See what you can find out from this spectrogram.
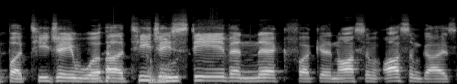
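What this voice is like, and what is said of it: Put-on Canadian accent. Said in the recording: “a little bit nicer and in a Canadian accent.”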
